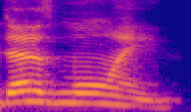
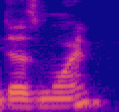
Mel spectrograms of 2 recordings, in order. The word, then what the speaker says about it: Des Moines: I'm not going to be in Des Moines. Des Moines. I know I'm being funny. I've lived in Iowa. You don't pronounce the S's, just saying.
